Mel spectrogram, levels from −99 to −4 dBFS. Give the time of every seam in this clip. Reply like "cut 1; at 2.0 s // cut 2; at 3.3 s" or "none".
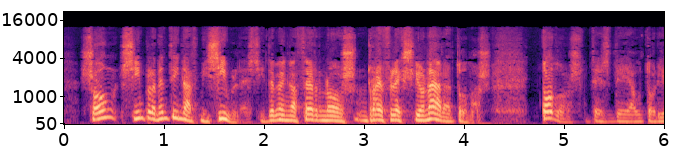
cut 1; at 4.6 s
